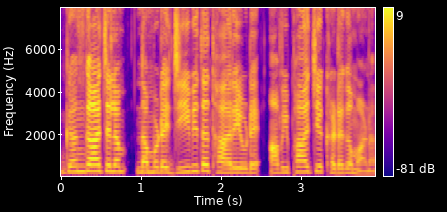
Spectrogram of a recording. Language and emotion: Malayalam, neutral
